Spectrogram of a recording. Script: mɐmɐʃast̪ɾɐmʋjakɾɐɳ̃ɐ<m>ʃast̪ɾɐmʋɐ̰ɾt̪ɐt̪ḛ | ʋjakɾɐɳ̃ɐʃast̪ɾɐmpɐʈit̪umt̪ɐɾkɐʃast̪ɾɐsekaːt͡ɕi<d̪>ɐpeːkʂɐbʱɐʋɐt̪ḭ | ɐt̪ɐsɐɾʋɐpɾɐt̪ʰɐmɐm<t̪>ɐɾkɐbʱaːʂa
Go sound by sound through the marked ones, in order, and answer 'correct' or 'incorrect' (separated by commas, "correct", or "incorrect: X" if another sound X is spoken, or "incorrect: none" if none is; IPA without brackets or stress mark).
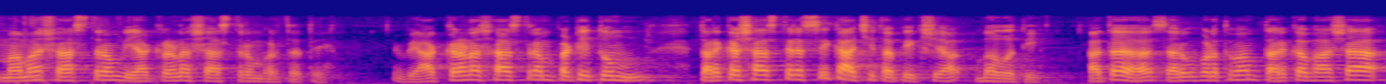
incorrect: none, incorrect: t̪, correct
